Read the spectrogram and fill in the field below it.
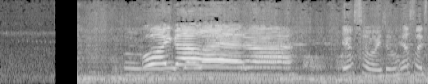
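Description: Young girls sing together close by.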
